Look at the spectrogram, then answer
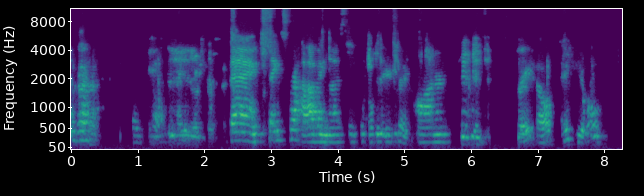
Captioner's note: laughing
